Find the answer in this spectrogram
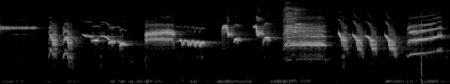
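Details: Varied Asian pied starling song for coaxing lazy birds back into song: a long high whistle, clustered chirps, slurred whistles and harsh noisy bursts alternating at a quick pace.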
